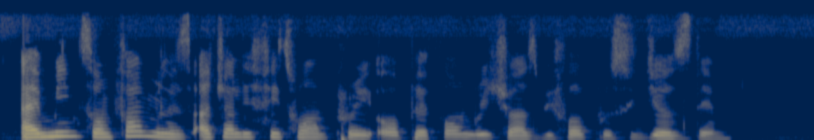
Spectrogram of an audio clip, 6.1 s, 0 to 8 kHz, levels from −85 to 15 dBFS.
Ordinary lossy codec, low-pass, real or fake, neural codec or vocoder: MP3, 64 kbps; 7.2 kHz; real; none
